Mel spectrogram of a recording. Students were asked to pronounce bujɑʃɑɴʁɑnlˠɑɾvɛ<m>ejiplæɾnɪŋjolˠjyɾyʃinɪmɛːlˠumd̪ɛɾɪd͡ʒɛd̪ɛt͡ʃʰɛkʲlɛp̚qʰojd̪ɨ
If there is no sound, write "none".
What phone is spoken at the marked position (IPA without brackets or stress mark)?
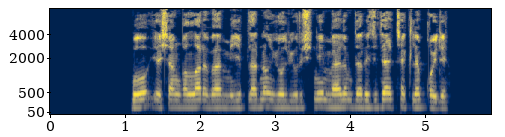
m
